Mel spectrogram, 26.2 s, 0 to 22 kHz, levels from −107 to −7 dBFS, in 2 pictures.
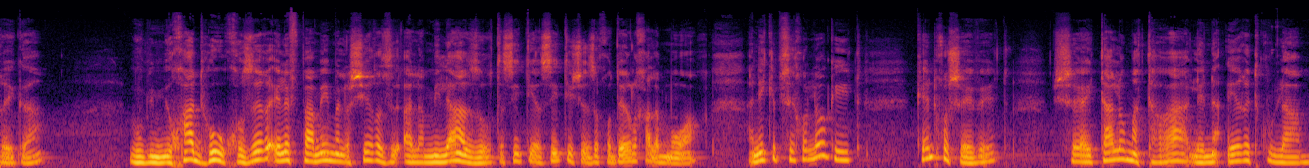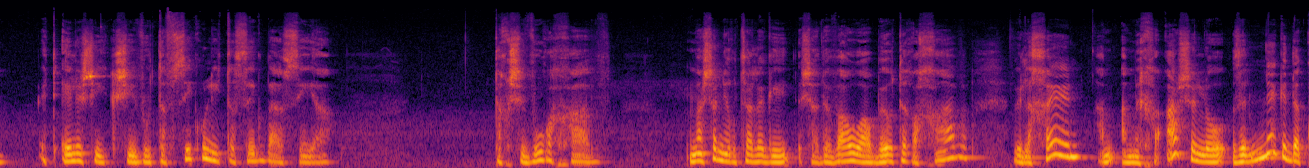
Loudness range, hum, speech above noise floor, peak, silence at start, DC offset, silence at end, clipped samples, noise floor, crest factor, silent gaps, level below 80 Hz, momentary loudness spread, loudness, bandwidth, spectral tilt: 11 LU; none; 36 dB; -10 dBFS; 0 s; under 0.1%; 0 s; under 0.1%; -63 dBFS; 18 dB; none; -62 dBFS; 12 LU; -28 LUFS; 12 kHz; -7 dB/octave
